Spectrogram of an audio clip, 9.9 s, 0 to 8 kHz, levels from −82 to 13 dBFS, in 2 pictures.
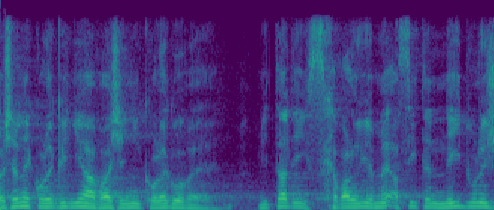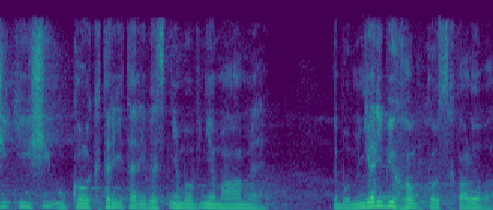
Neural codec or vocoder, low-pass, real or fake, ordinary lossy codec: none; 7.2 kHz; real; AAC, 48 kbps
